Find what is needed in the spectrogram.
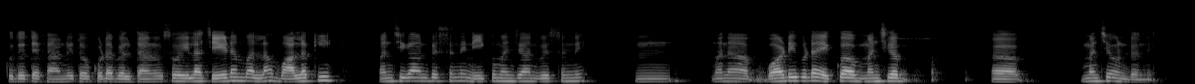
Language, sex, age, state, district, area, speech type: Telugu, male, 18-30, Telangana, Ranga Reddy, urban, spontaneous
